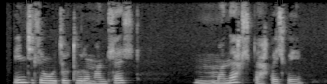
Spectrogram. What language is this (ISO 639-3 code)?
mon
